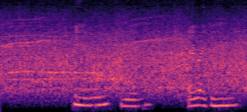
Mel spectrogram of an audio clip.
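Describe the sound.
Steady applause from an audience welcoming a special guest on the show TSA, the Toxic Service Announcement, fills the whole clip with a dense, even patter, while a couple of short voiced calls or cheers rise briefly over the clapping.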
